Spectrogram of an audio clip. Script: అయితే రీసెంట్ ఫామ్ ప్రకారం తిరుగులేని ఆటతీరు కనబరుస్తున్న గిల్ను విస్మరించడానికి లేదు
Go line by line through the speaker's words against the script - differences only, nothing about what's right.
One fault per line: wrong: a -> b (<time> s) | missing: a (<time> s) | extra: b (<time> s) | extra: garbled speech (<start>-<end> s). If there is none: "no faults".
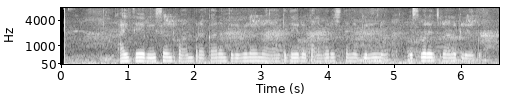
no faults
